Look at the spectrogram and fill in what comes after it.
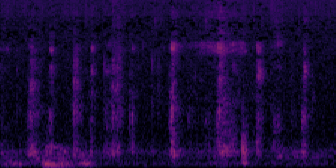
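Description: A person chewing a mouthful of chicken wrap with the mouth closed: faint, irregular chewing clicks.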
